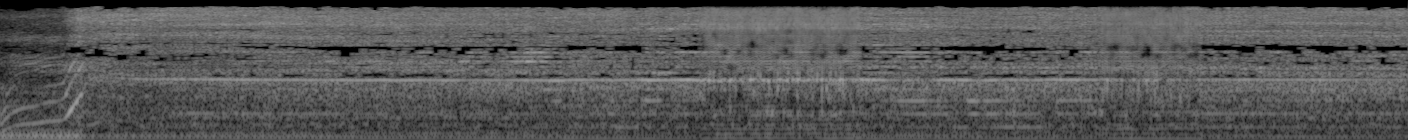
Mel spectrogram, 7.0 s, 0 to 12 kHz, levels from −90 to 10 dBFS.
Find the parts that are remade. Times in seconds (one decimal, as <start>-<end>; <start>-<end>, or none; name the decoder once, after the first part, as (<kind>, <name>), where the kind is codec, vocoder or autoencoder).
3.5-4.3 (vocoder, BigVGAN v2); 5.5-6.0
